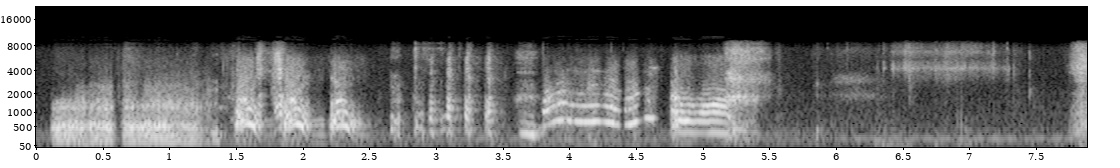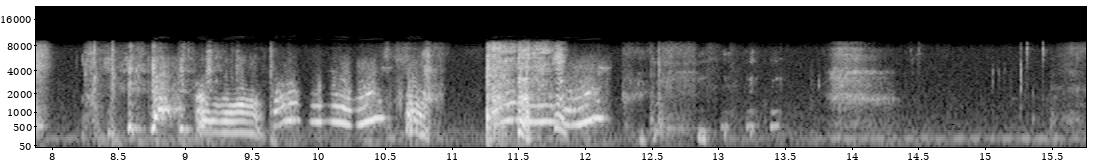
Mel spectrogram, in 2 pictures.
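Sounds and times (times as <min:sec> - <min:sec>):
dog growling and snarling: 0:00.0 - 0:02.2, 0:09.0 - 0:09.9
laughter: 0:01.3 - 0:05.4, 0:08.2 - 0:09.7, 0:10.4 - 0:13.5
dog whining: 0:03.8 - 0:05.2, 0:08.8 - 0:10.9, 0:11.5 - 0:12.2.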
